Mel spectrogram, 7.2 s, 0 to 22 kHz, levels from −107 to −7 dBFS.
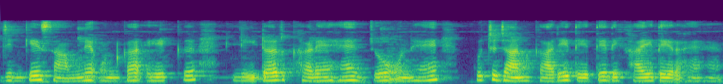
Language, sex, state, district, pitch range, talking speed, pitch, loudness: Hindi, female, Bihar, Purnia, 160-185 Hz, 135 wpm, 170 Hz, -18 LUFS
